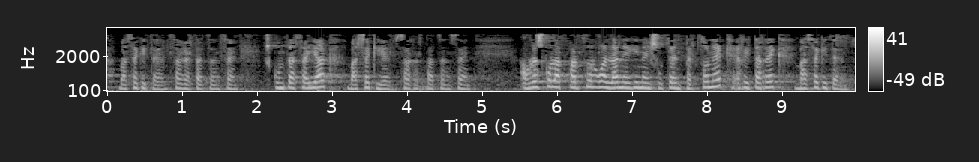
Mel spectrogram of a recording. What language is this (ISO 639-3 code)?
eus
